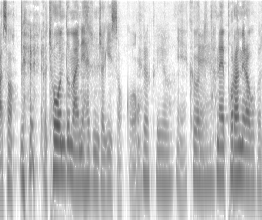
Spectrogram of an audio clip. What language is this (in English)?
Korean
